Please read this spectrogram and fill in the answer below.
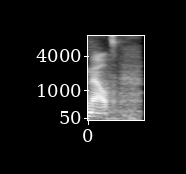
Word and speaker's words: MLT: on the same framework called MLT and it's pronounced melt so kdenlive was based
